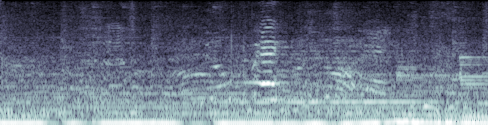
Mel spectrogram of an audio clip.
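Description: DJ music played loud over an outdoor PA, with a deep steady bass and held tones. High-pitched voices call out over it about a second in and again near the end.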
